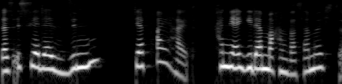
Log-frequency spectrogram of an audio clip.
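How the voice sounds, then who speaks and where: With a dark, mellow tone, a woman talks at a fairly quick pace in a dry, close sound with no echo. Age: 30s. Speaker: podcast host. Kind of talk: casual chat. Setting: video call.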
